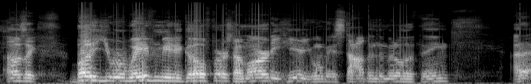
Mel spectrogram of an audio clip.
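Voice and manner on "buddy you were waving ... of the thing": loud mock New York accent. Driver arguing back at the cop in New York accent. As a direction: argue like a New Yorker. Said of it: "I had, like, a New York accent".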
